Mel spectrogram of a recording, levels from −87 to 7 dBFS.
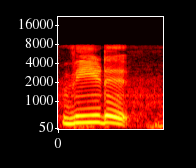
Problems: constant background noise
